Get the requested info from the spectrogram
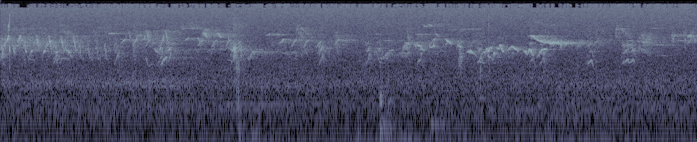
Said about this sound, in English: Baltimore oriole.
